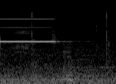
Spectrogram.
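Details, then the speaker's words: A steady high-pitched charge tone on a Zoll R Series defibrillator cuts off abruptly as a synchronized cardioversion shock at 75 joules is delivered on the R wave during ACLS training; defibrillator shock tone. "now sometimes you might have to hold that charge that shock button down for just a second so that it will um deliver the shock right with the R1 wave"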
